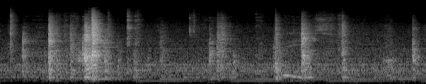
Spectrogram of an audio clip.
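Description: Metal baking trays and the oven's wire racks clattering and knocking as they are handled inside a microwave oven: several sharp knocks, the loudest about a second in.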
